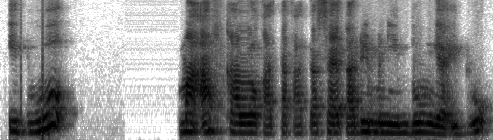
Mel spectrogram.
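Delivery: low-pitched, contrite address; gentle apology. Retold or imitated. Retold apology to the offended woman. (minta maaf lembut bernada rendah)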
